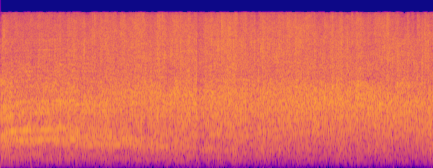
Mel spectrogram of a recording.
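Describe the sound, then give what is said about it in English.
A live audience applauds steadily, a dense wash of clapping hands that stays loud and even for a few seconds without any voices on top. “Well, did you ever expect to get a round of applause for saying you wet yourself on your first day at school?”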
